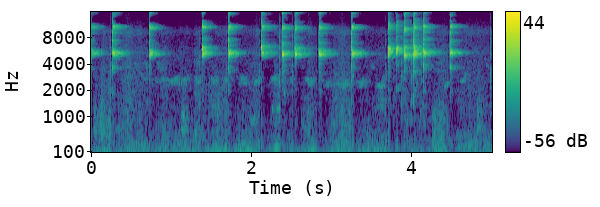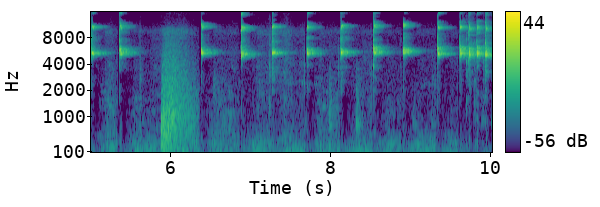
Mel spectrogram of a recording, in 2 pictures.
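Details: Lovebird singing in the ngetik style, steady ticking with no chattering trill, used to prompt other lovebirds: sharp, very high clicking chirps, single or in quick clusters, about two per second, with a brief rustling burst near the end.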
